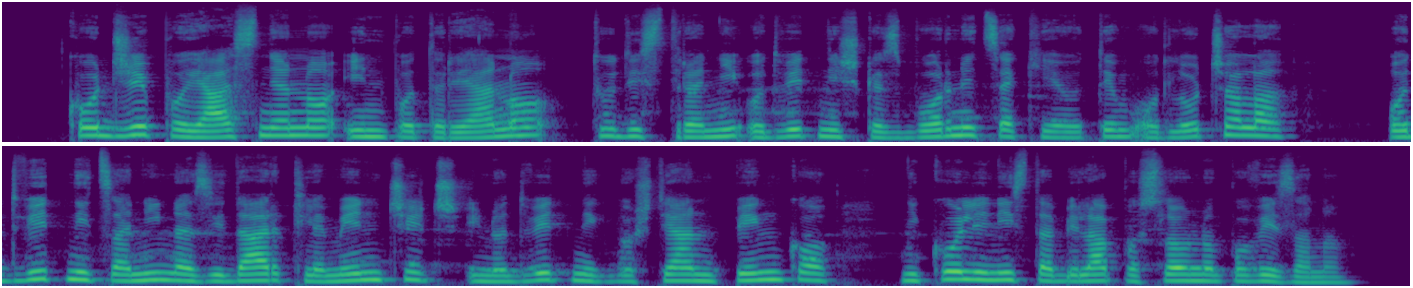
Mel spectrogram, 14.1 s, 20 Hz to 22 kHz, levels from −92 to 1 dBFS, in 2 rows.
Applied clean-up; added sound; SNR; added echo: neural mask model DeepFilterNet 3.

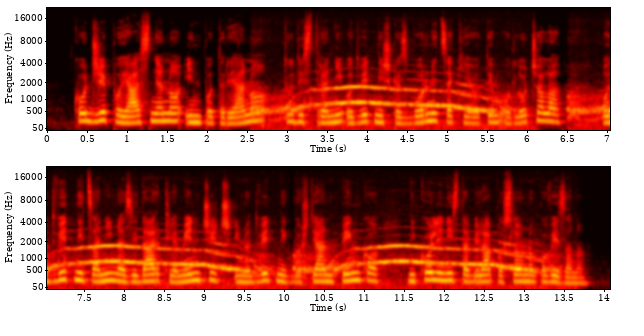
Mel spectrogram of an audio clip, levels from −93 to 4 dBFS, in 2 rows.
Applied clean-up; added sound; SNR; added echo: none; Dog; -1 dB; none.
